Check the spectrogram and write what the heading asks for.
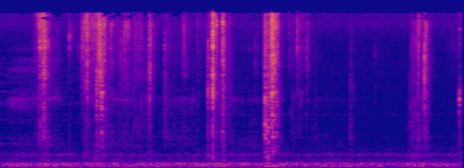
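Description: Paper cash envelopes and banknotes being handled: a few scattered light rustles and clicks over a low steady hum.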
